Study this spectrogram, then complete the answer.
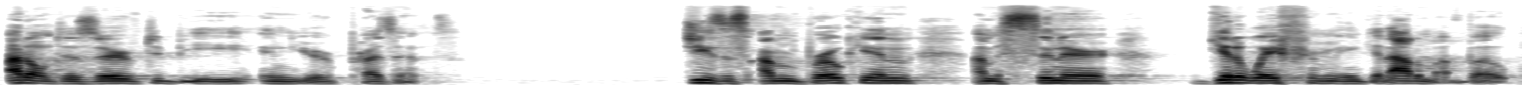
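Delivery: mild frightened plea to leave; Peter's fear. Retold or imitated. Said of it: "Peter would look at Jesus and go".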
